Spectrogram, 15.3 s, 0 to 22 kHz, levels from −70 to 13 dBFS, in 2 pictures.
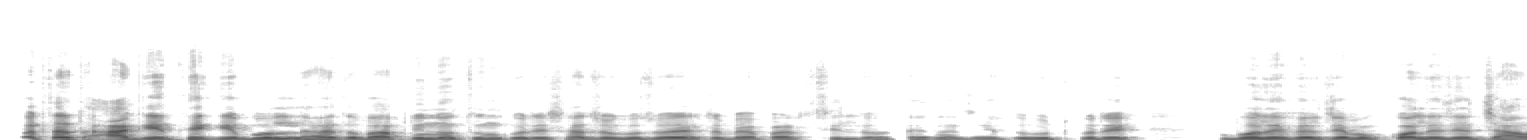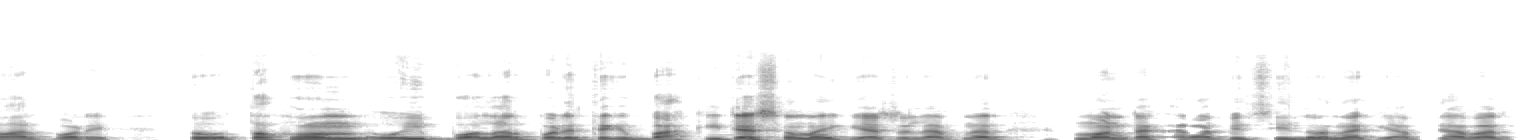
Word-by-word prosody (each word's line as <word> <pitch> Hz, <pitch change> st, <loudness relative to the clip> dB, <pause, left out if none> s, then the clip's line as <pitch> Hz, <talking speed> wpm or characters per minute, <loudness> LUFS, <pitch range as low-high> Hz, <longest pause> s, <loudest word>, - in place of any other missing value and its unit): অর্থাৎ 160 Hz, +6 st, +3 dB, 0.2 s
আগে 140 Hz, +3 st, +5 dB, 0.2 s
থেকে 155 Hz, -1 st, +1 dB
বললে, 150 Hz, +4 st, +3 dB
হয়তোবা 155 Hz, -3 st, +2 dB
আপনি 135 Hz, 0 st, -6 dB
নতুন 130 Hz, +2 st, -3 dB
করে 125 Hz, -1 st, -1 dB
সাজো 120 Hz, -1 st, -3 dB
গোজো 115 Hz, 0 st, -2 dB, 0.2 s
একটা 110 Hz, 0 st, -7 dB
ব্যাপার 105 Hz, -1 st, -2 dB
ছিল। 100 Hz, -2 st, -8 dB, 0.2 s
তাই 155 Hz, -, -6 dB
না? 140 Hz, -, -5 dB
যেহেতু 120 Hz, -1 st, -9 dB
হুট 120 Hz, -1 st, -3 dB
করে 115 Hz, -1 st, -1 dB, 0.6 s
বলে 125 Hz, 0 st, +5 dB
ফেলছে 115 Hz, 0 st, +1 dB
এবং 115 Hz, -1 st, 0 dB
কলেজে 120 Hz, 0 st, +3 dB
যাওয়ার 115 Hz, 0 st, +1 dB
পরে। 105 Hz, -1 st, -1 dB, 0.5 s
তো -, -, -1 dB, 0.3 s
তখন 160 Hz, +2 st, +5 dB, 0.3 s
ওই 140 Hz, +1 st, +3 dB, 0.2 s
বলার 140 Hz, +3 st, +3 dB
পর 155 Hz, 0 st, +1 dB, 0.2 s
থেকে 155 Hz, -1 st, 0 dB, 0.2 s
বাকিটা 140 Hz, +4 st, +3 dB, 0.2 s
সময় 145 Hz, -1 st, +3 dB
কি 135 Hz, -, -12 dB
আসলে 135 Hz, +1 st, -7 dB
আপনার 130 Hz, +2 st, -2 dB, 0.5 s
মনটা 130 Hz, +2 st, +2 dB
খারাপই 135 Hz, +1 st, -3 dB
ছিল? 145 Hz, +4 st, -3 dB, 0.2 s
নাকি 130 Hz, 0 st, -2 dB
আপনি 115 Hz, -, -19 dB
আবার 120 Hz, 0 st, +1 dB
130 Hz, 160 wpm, -23 LUFS, 120-145 Hz, 0.6 s, আগে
